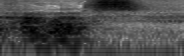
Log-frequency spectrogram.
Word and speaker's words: HYROX: But also I'm familiar with kettlebells and weightlifting, Olympic lifting, and currently delving into the high rocks arena. If you're not sure what that is, it's spelled HYROX.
